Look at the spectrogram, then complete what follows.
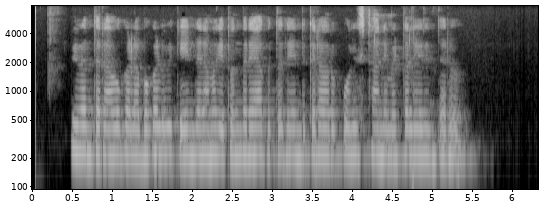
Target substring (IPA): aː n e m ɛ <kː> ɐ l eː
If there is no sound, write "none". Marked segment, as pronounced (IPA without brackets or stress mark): ʈː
